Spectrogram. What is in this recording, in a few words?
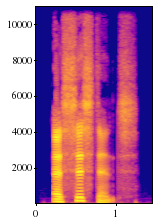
"assistance", english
